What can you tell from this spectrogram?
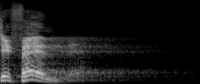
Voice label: Announcer Match Role Defend; BombKing

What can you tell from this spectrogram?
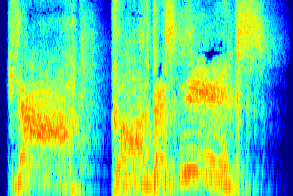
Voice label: levelup ru; Dota 2

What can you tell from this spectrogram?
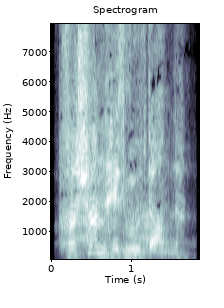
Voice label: announcer; Diretide 2012; rosh

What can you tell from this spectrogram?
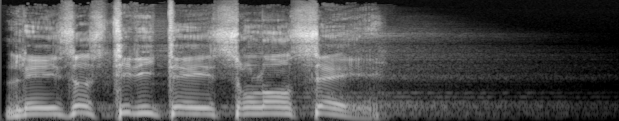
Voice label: Announcer French Match Start; Paladins

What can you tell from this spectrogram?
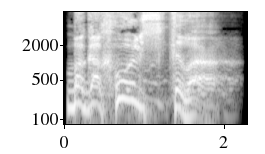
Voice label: death, ru; Zuus arc

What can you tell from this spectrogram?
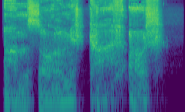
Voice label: morph demon; Terrorblade

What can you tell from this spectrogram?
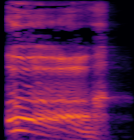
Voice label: pain, ru; Treant; Dota 2

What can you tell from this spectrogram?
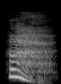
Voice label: happy; Tinker

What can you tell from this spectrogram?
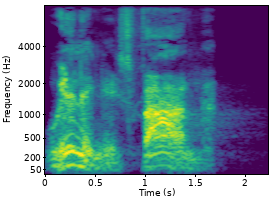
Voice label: VOX Emote; Smite; Splyce Jormungandr; VGS

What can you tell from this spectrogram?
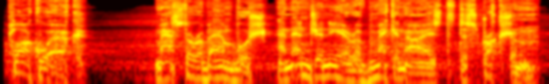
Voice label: announcer hero announced

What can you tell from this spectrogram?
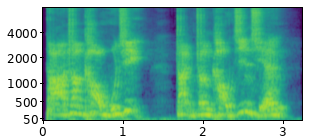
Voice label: last hit zh; Dota 2

